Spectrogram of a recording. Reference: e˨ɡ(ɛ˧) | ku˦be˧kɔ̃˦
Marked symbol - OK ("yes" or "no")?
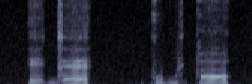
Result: no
